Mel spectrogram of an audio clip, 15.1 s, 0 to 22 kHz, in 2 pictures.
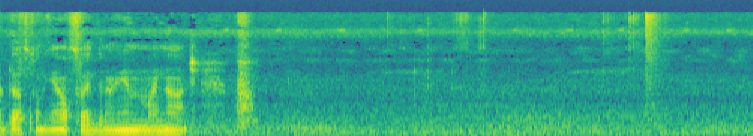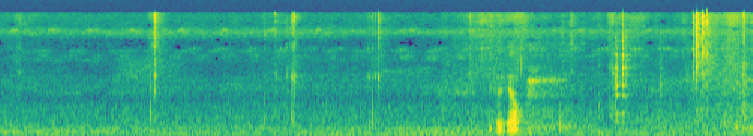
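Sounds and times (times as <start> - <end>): low steady hum: 0.0 - 15.0
knife clicking on wood: 11.2 - 11.5.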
